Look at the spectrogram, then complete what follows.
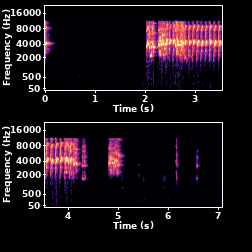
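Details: Rosy-faced lovebirds in a windowside cage of five birds: a rapid pulsed chatter of about two seconds, roughly four notes per second, then a short harsh chirp and two tiny ticks.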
